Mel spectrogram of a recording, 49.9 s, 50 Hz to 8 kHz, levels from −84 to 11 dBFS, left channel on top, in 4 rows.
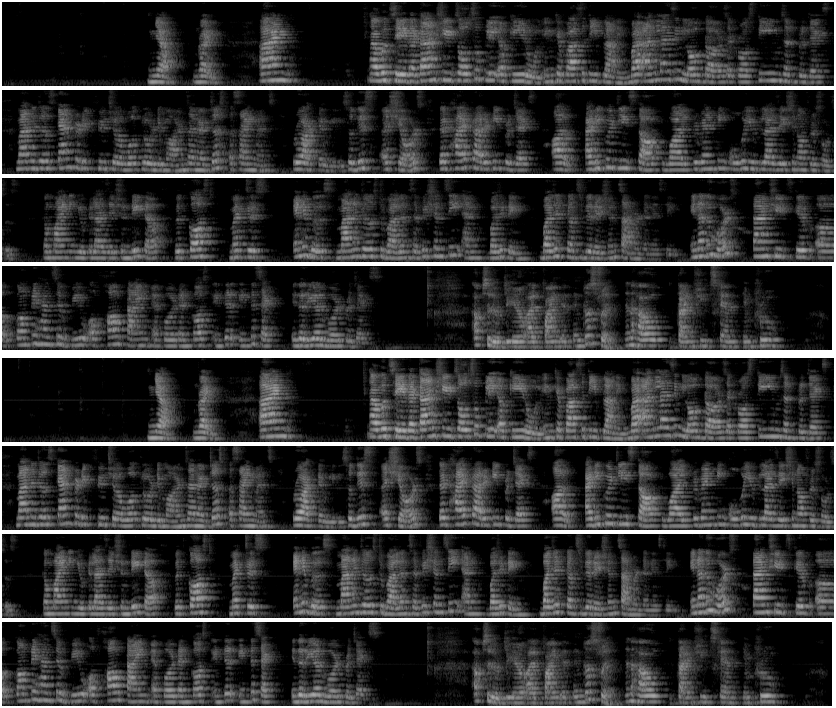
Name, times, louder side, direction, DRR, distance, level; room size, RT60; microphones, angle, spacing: voice 1, 2.2-2.6 2.9-3.2 3.8-4.4 5.5-12.4 12.7-16.5 16.8-18.8 19.0-20.4 20.7-25.1 25.6-28.0 28.4-28.9 29.3-35.9 36.2-41.5 41.8-43.1, right 2 dB, 90° right, 2 dB, 0.7 m, -32 dB
voice 2, 43.9-47.3 47.6-49.0, right 1 dB, 10° left, -3 dB, 0.5 m, -34 dB
2.5 x 2.2 x 3.0 m, 0.42 s
head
